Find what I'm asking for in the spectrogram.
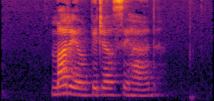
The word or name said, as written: Maril Bi Jelsihad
